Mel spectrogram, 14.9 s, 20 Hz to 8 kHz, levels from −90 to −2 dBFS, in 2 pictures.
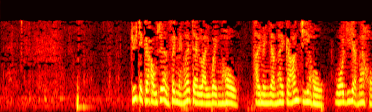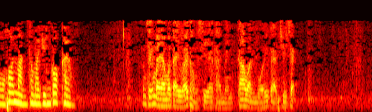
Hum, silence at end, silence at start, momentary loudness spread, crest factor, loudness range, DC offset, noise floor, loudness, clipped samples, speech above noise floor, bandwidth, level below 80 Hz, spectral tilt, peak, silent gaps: none; 1.25 s; 0.4 s; 17 LU; 18 dB; 8 LU; under 0.1%; -55 dBFS; -22 LUFS; under 0.1%; 34 dB; 5 kHz; -56 dBFS; -11.5 dB/octave; -6 dBFS; none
